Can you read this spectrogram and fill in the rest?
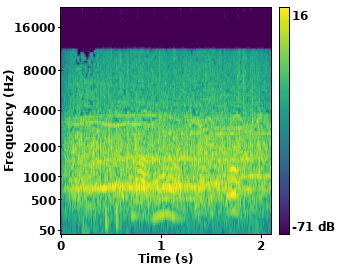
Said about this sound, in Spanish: Aplauso para vos.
